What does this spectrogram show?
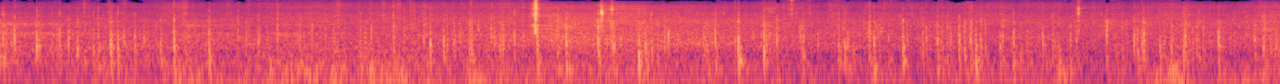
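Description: Heavy rain falling, heard as a dense run of small, irregular taps of drops landing close to the microphone, with a few sharper clicks among them.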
